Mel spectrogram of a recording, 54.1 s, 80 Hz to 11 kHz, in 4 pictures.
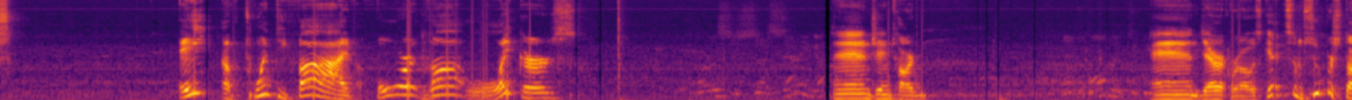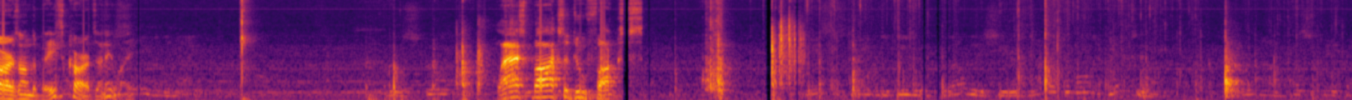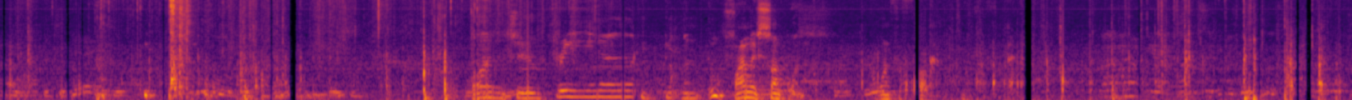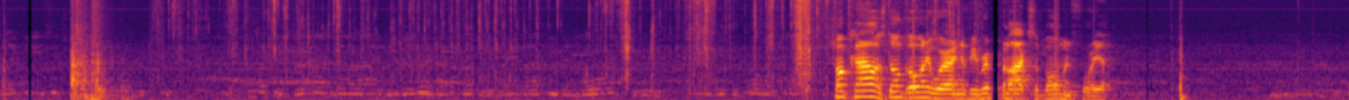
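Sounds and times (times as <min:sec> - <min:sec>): card packs crinkling: 0:21.6 - 0:33.9, 0:36.3 - 0:40.8, 0:41.9 - 0:50.8.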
